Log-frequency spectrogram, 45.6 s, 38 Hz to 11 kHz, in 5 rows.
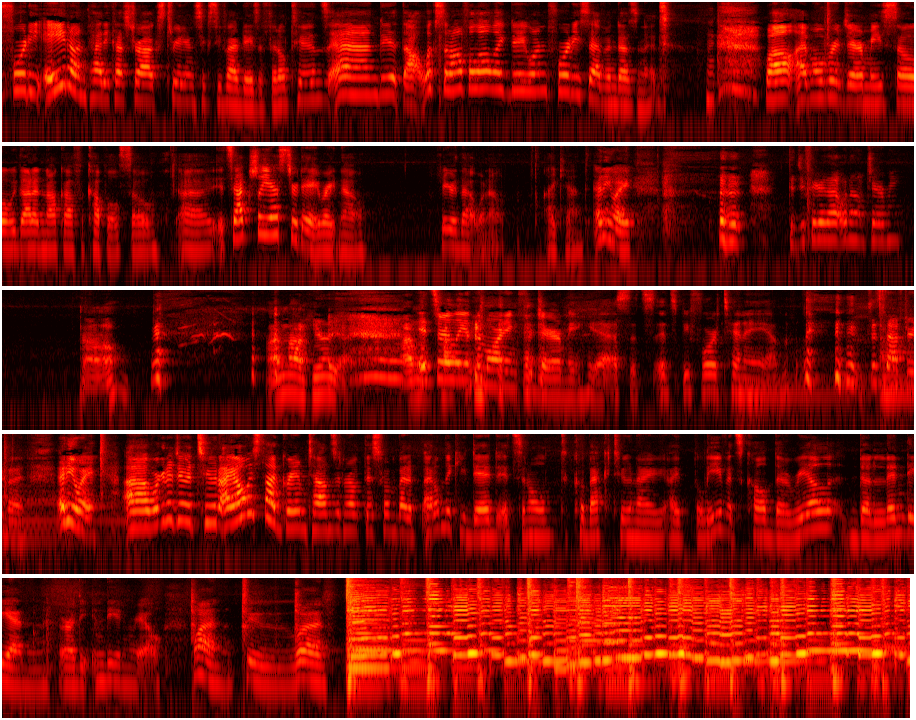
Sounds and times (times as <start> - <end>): Speech: 20.9 - 26.0, 27.0 - 39.8.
